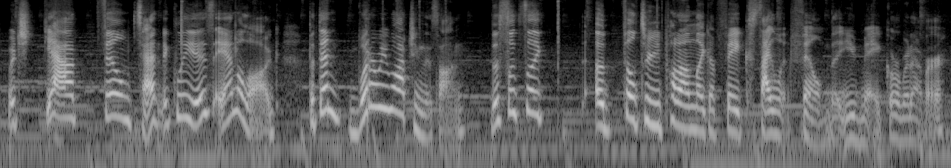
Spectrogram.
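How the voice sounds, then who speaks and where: A woman's voice: medium pitch, a bit bright. A woman in her twenties narrating a casual scripted video essay commentary, wry and given to sarcastic asides. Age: 20s.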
